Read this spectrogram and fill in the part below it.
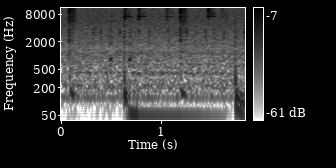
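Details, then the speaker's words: Gaming mouse held with its buttons pressed and shaken side to side: light plastic ticks with every shake, so something small inside is loose; owner assumes sensor rattle, unconfirmed. "even with the buttons held in it sounds like something down here is rattling so I'm going to assume it's a sensor as well"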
